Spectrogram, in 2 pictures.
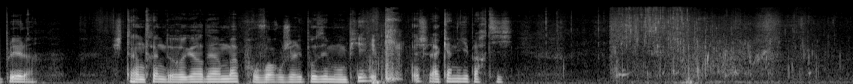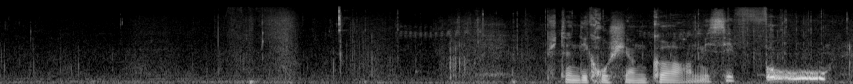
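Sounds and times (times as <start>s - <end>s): fishing line rushing: 6.1s - 8.3s.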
